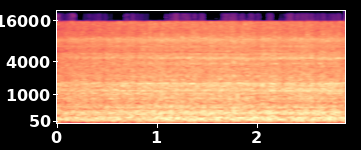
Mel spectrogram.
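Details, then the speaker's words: Ford Explorer 4.6 V8 with P0308 cylinder 8 misfire after replacing moisture-shorted coil: steady idle turns uneven and shaky when that coil is unplugged, confirming cylinder 8 now firing; misfire fixed. "and it's shaking so we know this cylinder Now is working see it's shaking there you can probably feel it in the camera"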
